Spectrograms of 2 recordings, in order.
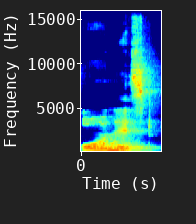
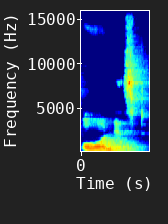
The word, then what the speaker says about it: honest: So here again it starts with a consonant, but sound wise it is honest, honest. It starts with O.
